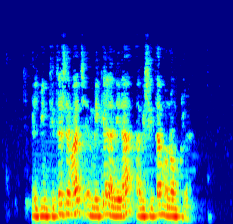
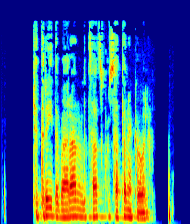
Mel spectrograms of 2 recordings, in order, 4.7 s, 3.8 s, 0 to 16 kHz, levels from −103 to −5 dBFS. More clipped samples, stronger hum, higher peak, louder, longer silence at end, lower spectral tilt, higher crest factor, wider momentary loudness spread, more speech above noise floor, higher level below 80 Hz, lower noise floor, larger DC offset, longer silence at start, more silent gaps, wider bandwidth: neither; neither; second, -6 dBFS vs 0 dBFS; second, -24 LUFS vs -16 LUFS; first, 0.9 s vs 0.4 s; first, -9 dB/octave vs -6 dB/octave; about the same, 18 dB vs 16 dB; second, 6 LU vs 12 LU; second, 48 dB vs over 75 dB; second, -62 dBFS vs -46 dBFS; second, -70 dBFS vs under -90 dBFS; neither; about the same, 0.65 s vs 0.65 s; second, none vs 3.23-3.36 s; second, 6.8 kHz vs 11.5 kHz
